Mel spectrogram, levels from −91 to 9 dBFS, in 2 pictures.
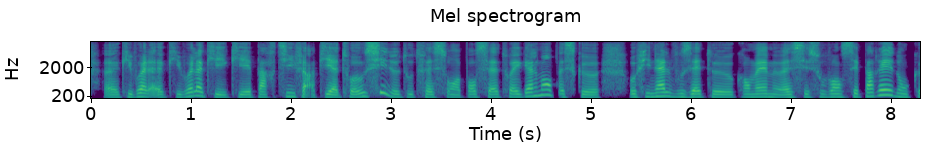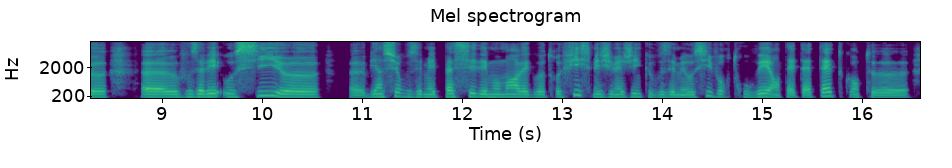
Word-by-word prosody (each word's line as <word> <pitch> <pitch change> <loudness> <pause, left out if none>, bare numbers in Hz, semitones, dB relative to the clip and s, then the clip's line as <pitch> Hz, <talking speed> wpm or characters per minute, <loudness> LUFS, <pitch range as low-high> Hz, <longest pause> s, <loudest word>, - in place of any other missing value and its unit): heu, 135 - -2
qui 155 - -4
voi 180 +4 +3 0.2
qui 145 - -7
voilà 205 +6 +2
qui 145 -7 -2
est 135 - -7
qui 140 - -3
est 140 - -1
parti, 145 +6 -2
enfin, - - 0
puis 150 - +2
à 135 - +4
toi 145 +2 -3
aussi 345 - +5
de 150 - -5
toute 145 -1 -11
façon, 145 -1 0
à 130 - -6
penser 150 +1 +1
à 145 - +1
toi 155 +2 -2
également 200 +11 0
parce 160 -9 +2
qu'au 140 +2 -6
final, 190 +4 +3
vous 160 -2 -2
êtes, 155 -1 -1
heu, 140 -1 -3
quand 150 +1 -7
même, 160 0 +3
heu, 135 - -6
assez 140 +3 +3
souvent 160 +1 -1
séparés, 190 - +3
donc 160 -2 -8
heu, 150 0 -1 0.4
heu, 145 0 +2
vous 155 +3 -4
avez 165 +1 +2
aussi, 205 +6 +6
heu 145 -2 0 0.4
heu, 125 0 -5
bien 155 +3 -4
sûr, 195 +5 +6
vous 155 -3 -6
aimez 145 -1 -4
passer 165 +2 +2
des 155 -1 -2
moments 150 +1 -4
avec 150 -2 -1
votre 140 +1 -7
fils 255 - +1
mais 150 - -1
j'imagine 150 +3 -1
que - - -12
vous 140 -1 -8
aimez 130 -1 -5
aussi 140 +11 +1
vous 160 - -6
retrouver 155 +3 0
en 130 - -3
tête 135 0 -3
à 135 - +1
tête 195 0 +1
quand, 140 -1 -9
heu 125 -1 -5
150 Hz, 240 wpm, -24 LUFS, 140-165 Hz, 0.4 s, aussi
